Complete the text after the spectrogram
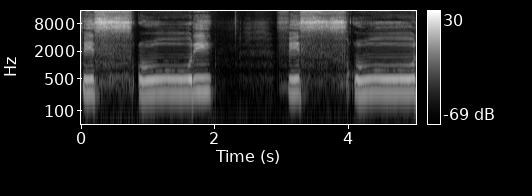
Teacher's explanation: ینفخ، یوم ینفخ فی الصور، فا کو صاد کے ساتھ ملانا ہے، کیونکہ صاد مشدد ہے اور صاد حروف مستعلیہ میں سے ہے، اس لیے ہم صاد کو موٹا کر کے بھی پڑھیں گے۔ ینفخ فی الصور، فی الصور، واو ساکن سے پہلے پیش واو مدہ ہے، اس کو ہم کھینچ کے واو کو پڑھیں گے۔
